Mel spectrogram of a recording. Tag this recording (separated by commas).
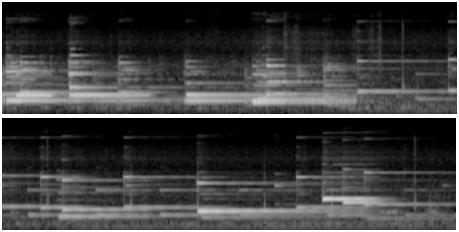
Music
